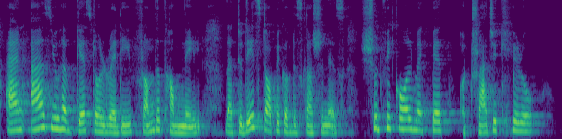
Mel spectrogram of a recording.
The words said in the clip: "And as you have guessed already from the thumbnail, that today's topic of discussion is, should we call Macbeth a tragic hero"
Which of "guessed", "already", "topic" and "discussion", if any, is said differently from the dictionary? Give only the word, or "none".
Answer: none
